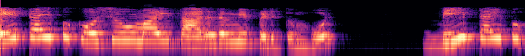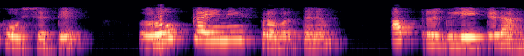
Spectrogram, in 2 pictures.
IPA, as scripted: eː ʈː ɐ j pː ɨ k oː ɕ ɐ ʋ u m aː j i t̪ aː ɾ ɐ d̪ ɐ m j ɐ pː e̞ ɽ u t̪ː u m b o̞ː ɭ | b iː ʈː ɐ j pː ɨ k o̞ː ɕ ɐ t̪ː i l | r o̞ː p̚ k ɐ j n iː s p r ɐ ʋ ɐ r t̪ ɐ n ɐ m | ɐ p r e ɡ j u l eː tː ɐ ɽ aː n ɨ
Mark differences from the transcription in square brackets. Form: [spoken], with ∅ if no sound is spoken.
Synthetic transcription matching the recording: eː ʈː ɐ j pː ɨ k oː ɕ ɐ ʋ u m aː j i t̪ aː ɾ ɐ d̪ ɐ m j ɐ pː e̞ ɽ u t̪ː u m b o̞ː ɭ | b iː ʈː ɐ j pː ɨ k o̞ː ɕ ɐ t̪ː i l | r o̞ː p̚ k ɐ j n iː s p r ɐ ʋ ɐ r t̪ ɐ n ɐ m | ɐ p r e ɡ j u l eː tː ɐ ɽ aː [ɳ] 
